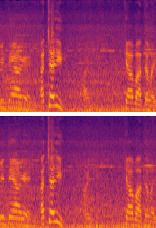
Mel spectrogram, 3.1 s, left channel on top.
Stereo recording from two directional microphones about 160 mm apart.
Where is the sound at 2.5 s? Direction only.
15° right (ahead or behind).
